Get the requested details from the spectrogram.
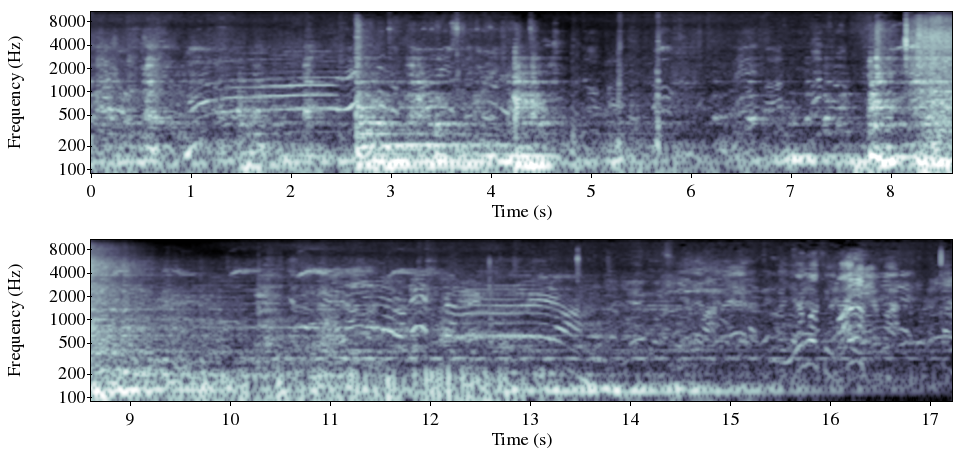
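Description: Men shout and call out nearby outdoors.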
